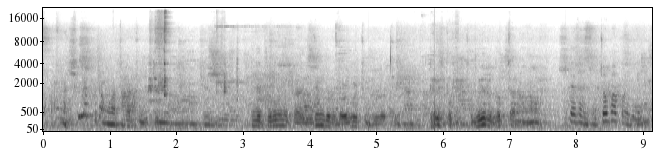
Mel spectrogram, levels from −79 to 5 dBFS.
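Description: This is a recording of everyday sound with a run of small skips at 1.92, 2.90, 4.88, 5.86, 6.85 and 7.83 s, caused by overlap between stream segments. The spacing fits one-second segments whose timestamps overlap slightly. The player trims each overlap, cutting out a few milliseconds of audio that wasn't actually duplicated, so the waveform jumps and you hear a tiny tick or skip at each boundary.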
